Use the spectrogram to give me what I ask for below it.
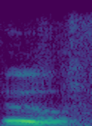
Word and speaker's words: oeuvre: I'm guessing they got tired of explaining like the soft R sound to people because that's just a French word for like someone's body of work, like an author's body of work. So they just told people to pronounce it as oeuvre.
